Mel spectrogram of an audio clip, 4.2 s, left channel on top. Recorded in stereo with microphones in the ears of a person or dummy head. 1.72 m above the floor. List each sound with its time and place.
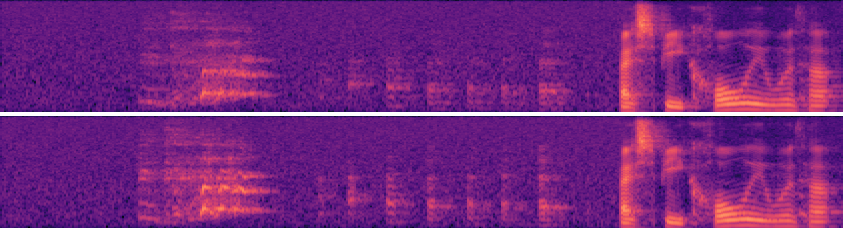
0.7 s laughter: 60° right (ahead or behind), 3.5 m; by 4.1 s 80° right, 4.5 m
3.1 s a man speaking: 5° right (ahead or behind), 0.6 m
